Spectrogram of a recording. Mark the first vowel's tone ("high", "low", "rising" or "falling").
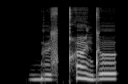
low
